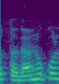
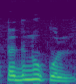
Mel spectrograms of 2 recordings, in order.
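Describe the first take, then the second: First: तदानुकूल with long "daa". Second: तदनुकूल with short "da" into "nu". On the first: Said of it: "तदानुकूल नहीं होता". (तदानुकूल में "दा" लंबा) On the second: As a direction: say तदनुकूल as tad-nu-kool. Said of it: "ये होता है तदनुकूल". (तदनुकूल में "द" छोटा) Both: Shown as a demonstration.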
